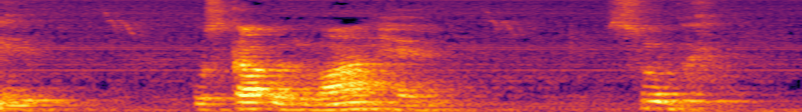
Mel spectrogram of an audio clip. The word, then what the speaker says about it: صبح: کا عنوان ہے صبح۔ اس لفظ کے تلفظ کے بارے میں یہ وضاحت مناسب ہے کہ صاد کے اوپر پیش ہے اور بے اور ہے یہ دونوں ساکن ہیں، تو اس لفظ کو ایسے پڑھا جائے گا صبح۔ اقبال کہتے ہیں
